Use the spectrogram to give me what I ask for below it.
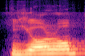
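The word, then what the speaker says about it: Europe: यूरोप लिखते हैं हम।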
